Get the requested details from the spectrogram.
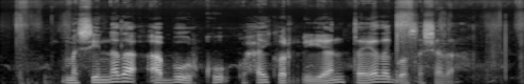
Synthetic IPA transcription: mɐʃiːnɐðɐʔɐβuːrkʰʊwɑħɑjkʰɔrɖɪjaːnt̪ʰɐjɐðɐɡɔːsɐʃɐðɐ̰

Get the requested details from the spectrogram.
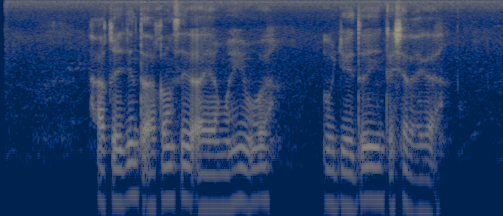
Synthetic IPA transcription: ħɑqiːt͡ʃɪnt̪ʰɐ̰ʔɐqɔːnsɪɣɐ̰ʔɐjaːmʊɦiːmwɐh | ʔʊt͡ʃɛːd̪ɔːjɪŋkʰɐʃɐrʕɪɣɐ

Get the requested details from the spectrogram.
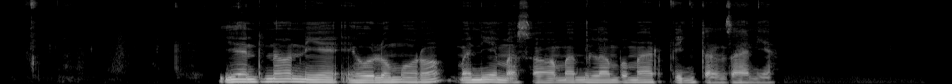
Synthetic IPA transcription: jɛndnɔnɪɛʔeolomɔɾɔmanɪemasɔmamɪlambɔmarpiɲtanzanɪa

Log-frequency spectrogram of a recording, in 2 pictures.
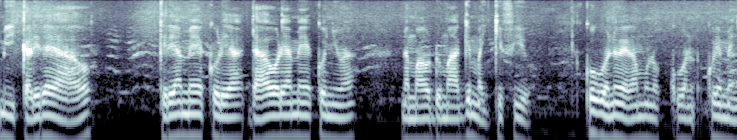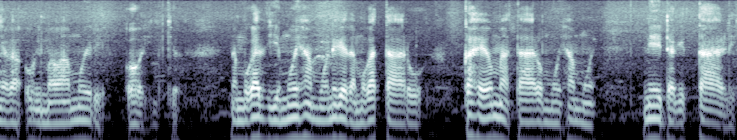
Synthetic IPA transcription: meikaɾeɾɛjaɔ | keɾeamɛːkoɾeadaɔɾeamɛːkoɲua | namaodomaɡemaikefiɔ | koɣɔnewɛɣamonɔkwemɛɲaɣaʔoɣimawamweɾe | ɔhikɔ | namoɣaðiɛmwɛɦamwɛneɣɛðamoɣataɾoɔ | kaɦɛɔmataɾɔmwɛɦamwɛ | nedaɣetaɾe

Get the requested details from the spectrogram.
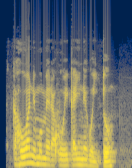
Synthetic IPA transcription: kaɦowanemomɛɾaʔoekainɛɣoito

